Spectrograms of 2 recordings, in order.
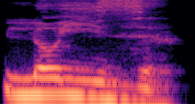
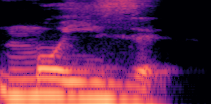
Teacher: Ya no va a ser wa, sino o i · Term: tréma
